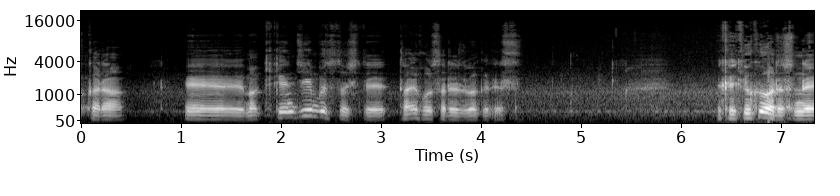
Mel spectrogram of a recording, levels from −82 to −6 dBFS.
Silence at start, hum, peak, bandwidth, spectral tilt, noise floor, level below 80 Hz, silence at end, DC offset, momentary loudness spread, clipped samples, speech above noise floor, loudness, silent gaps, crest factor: 0 s; none; 0 dBFS; 16 kHz; -5 dB/octave; -51 dBFS; -68 dBFS; 0 s; under 0.1%; 26 LU; under 0.1%; 32 dB; -20 LUFS; none; 20 dB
